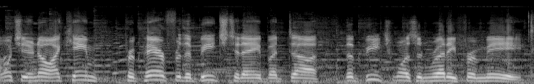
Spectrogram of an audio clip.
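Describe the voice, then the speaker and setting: A high-pitched male voice at a moderate pace, with clear music in the background. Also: ordinary pitch variation, dry sound with no echo. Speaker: television host, news anchor and former radio disc jockey. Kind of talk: casual on-camera host banter and news anchor intro.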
